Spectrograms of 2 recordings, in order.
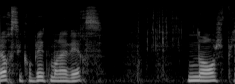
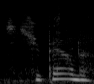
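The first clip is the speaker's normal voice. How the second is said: whisper; 3 semitones higher, 5 dB quieter, slower than usual. Real, not acted. Admiring a craft detail aloud.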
